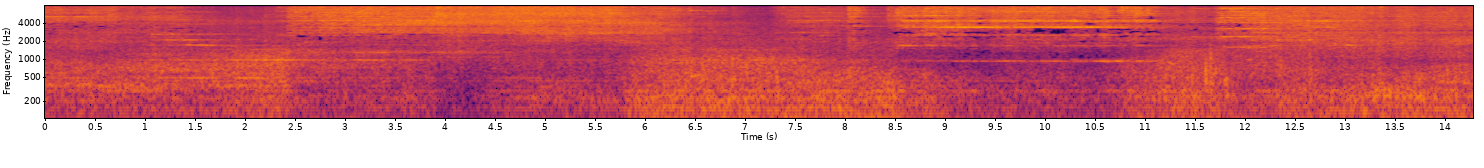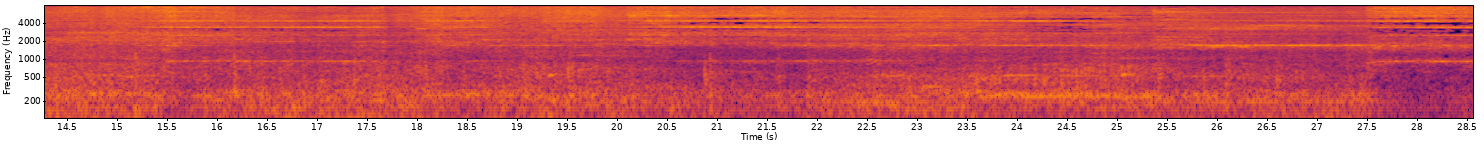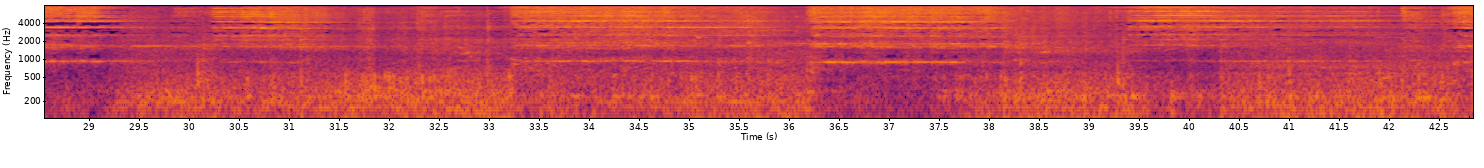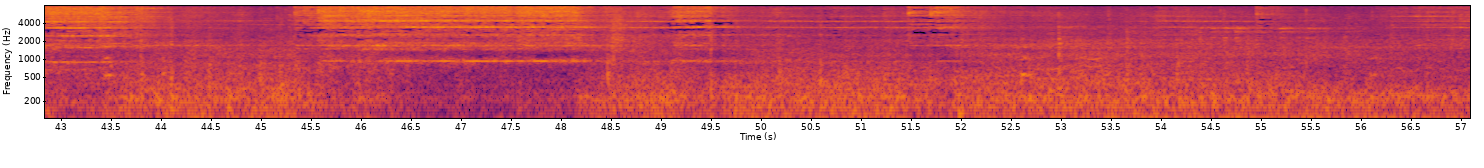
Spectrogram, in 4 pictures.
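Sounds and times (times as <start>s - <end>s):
train wheels rumbling on rails: 0.0s - 57.0s
high-pitched squeals from running gear: 7.4s - 13.6s, 15.2s - 31.5s, 45.4s - 52.2s.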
